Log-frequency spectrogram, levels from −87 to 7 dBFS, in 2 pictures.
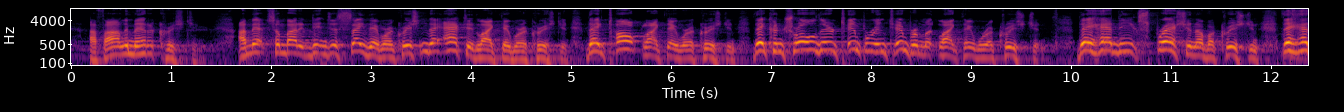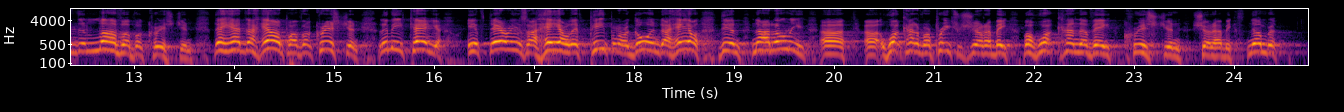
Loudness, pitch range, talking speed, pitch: -22 LUFS, 235-310 Hz, 245 wpm, 275 Hz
